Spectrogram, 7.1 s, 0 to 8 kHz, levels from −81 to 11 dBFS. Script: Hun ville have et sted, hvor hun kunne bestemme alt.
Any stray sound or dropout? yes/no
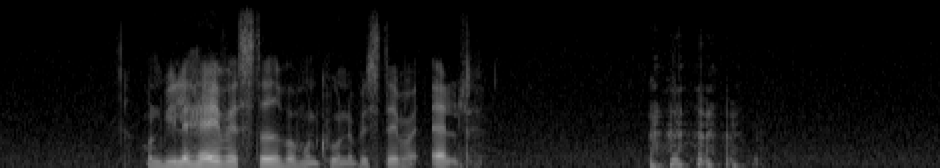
yes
